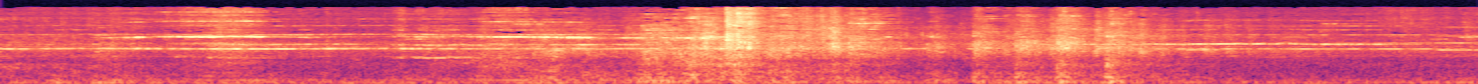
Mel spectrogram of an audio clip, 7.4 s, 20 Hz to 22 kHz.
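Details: Union Pacific 6644 freight train leaving Mesa Yard: thin steady high squeals over low rumble of rolling cars, with metallic clangs midway; squeaking and clanging made it stop, cause not stated, later fixed.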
